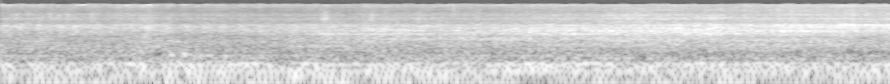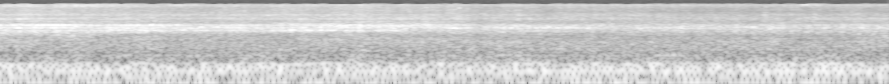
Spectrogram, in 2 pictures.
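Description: A truck's engine and road noise heard from inside the cab while driving at a steady pace. It is a constant low rumble with an even hiss of tyres and wind above it.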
